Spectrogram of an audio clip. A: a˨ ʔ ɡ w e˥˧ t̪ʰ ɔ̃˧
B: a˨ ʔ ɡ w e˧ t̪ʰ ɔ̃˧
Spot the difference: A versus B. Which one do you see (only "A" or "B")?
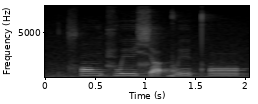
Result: A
